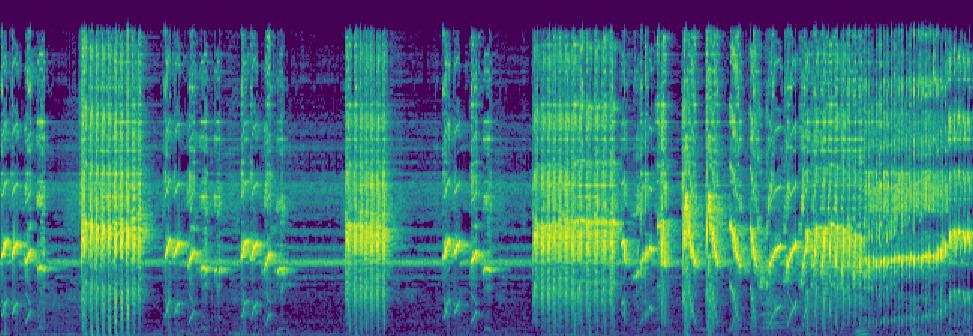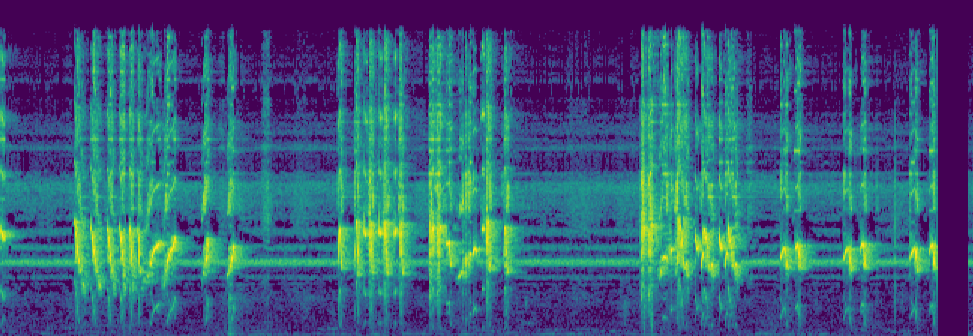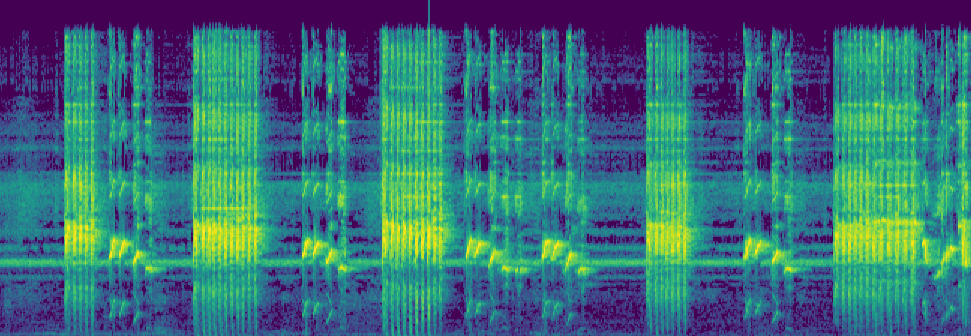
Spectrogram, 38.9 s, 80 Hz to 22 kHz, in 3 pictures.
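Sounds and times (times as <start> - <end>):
bird singing rapid chirps: 0.0 - 3.9, 4.6 - 13.2, 14.0 - 16.2, 17.5 - 19.8, 21.5 - 25.5, 26.8 - 33.9, 34.6 - 35.2, 35.8 - 38.9.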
